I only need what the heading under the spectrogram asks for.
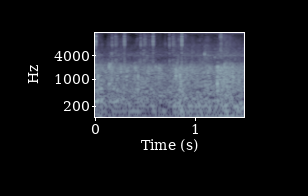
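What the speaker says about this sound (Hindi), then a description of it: "तालियां बजती रहनी चाहिए।" An audience applauds at a ceremony at St. Xavier's College, Simdega: a faint, steady patter of many hands clapping, heard briefly and without pause.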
